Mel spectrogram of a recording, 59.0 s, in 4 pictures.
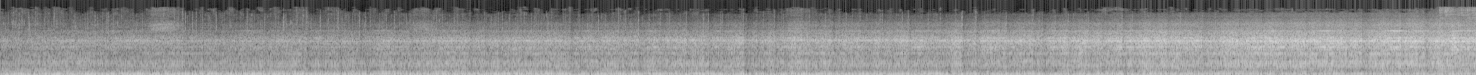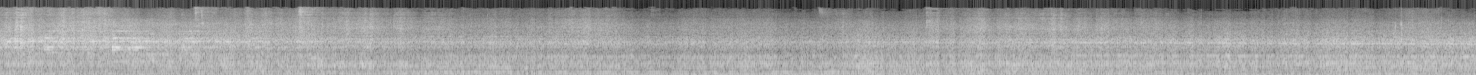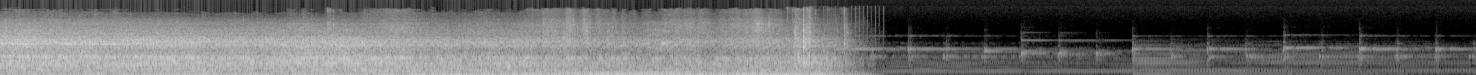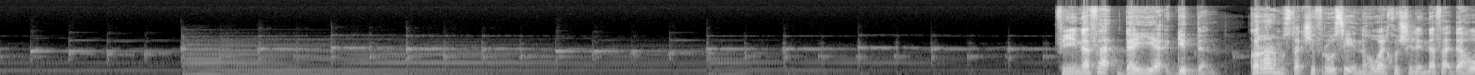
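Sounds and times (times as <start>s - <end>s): train wheels rumbling on rails: 0.0s - 38.3s.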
